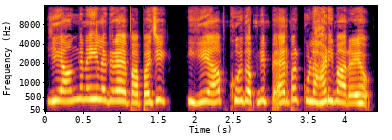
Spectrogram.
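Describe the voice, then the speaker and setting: Scolding daughter-in-law, voiced by the narrator, high and exasperated, dry close storybook audio. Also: female voice, steady tone, normal speed, dry recording. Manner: scolding, pleading.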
